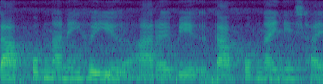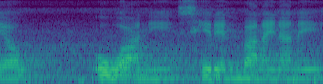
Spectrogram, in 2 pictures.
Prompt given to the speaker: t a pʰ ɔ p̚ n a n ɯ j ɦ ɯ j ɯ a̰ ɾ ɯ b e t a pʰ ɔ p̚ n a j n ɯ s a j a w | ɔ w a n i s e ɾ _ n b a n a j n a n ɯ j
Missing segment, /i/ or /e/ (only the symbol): e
